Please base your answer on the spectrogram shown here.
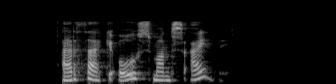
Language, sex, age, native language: Icelandic, female, 30-39, Icelandic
